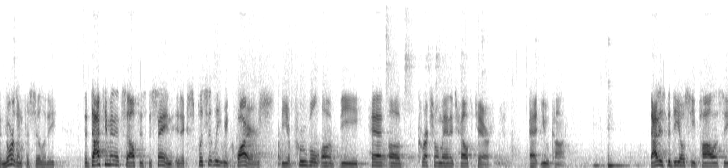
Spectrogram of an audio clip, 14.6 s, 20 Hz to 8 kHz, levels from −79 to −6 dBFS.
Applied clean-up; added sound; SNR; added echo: neural separator model SepFormer DNS4.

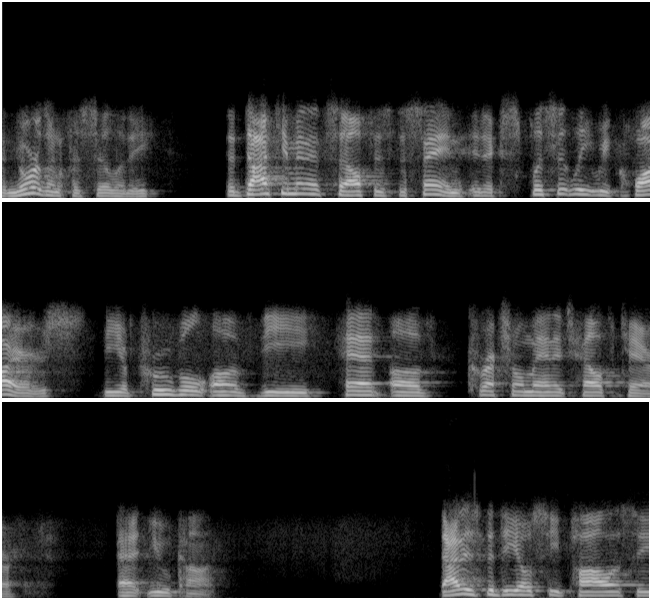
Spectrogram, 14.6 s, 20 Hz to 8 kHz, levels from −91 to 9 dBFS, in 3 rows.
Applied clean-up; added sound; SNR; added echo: neural mask model Resemble Enhance denoiser.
